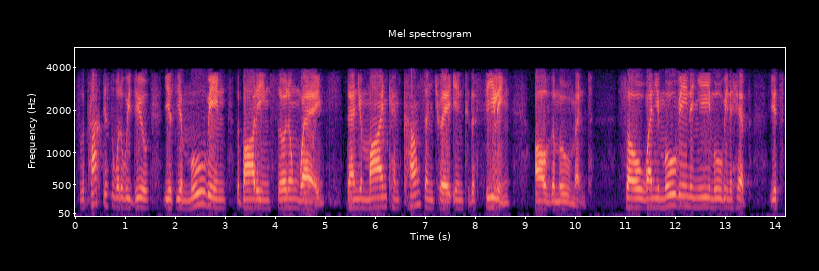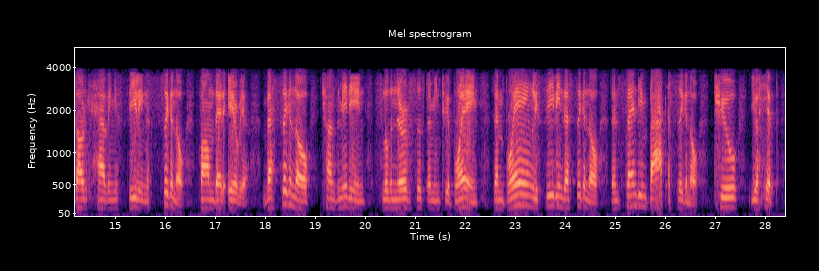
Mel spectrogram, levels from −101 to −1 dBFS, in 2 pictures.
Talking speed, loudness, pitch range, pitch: 145 wpm, -23 LUFS, 130-150 Hz, 140 Hz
